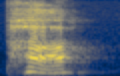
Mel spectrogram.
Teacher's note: long lag vot of the English pop where you can hear the breath of air that comes out after the plosive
